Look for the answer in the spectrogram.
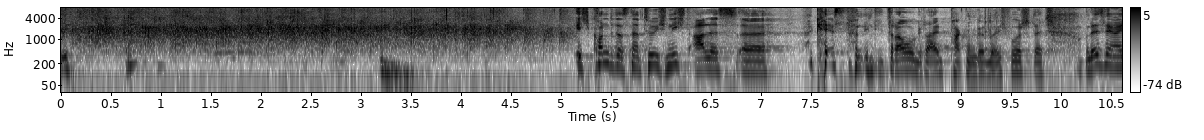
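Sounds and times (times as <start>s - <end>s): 
speech: 0.0s - 0.9s, 5.2s - 10.5s
laughter: 0.0s - 2.0s
audience applause: 0.0s - 5.2s.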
